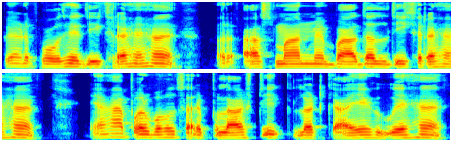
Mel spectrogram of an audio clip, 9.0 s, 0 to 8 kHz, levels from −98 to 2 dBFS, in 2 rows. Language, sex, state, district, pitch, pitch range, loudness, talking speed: Hindi, male, Jharkhand, Palamu, 125 Hz, 120-135 Hz, -17 LUFS, 135 wpm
